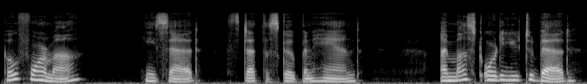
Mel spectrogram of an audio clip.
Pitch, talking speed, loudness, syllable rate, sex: 165 Hz, 135 wpm, -19 LUFS, 4.3 syllables/s, female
